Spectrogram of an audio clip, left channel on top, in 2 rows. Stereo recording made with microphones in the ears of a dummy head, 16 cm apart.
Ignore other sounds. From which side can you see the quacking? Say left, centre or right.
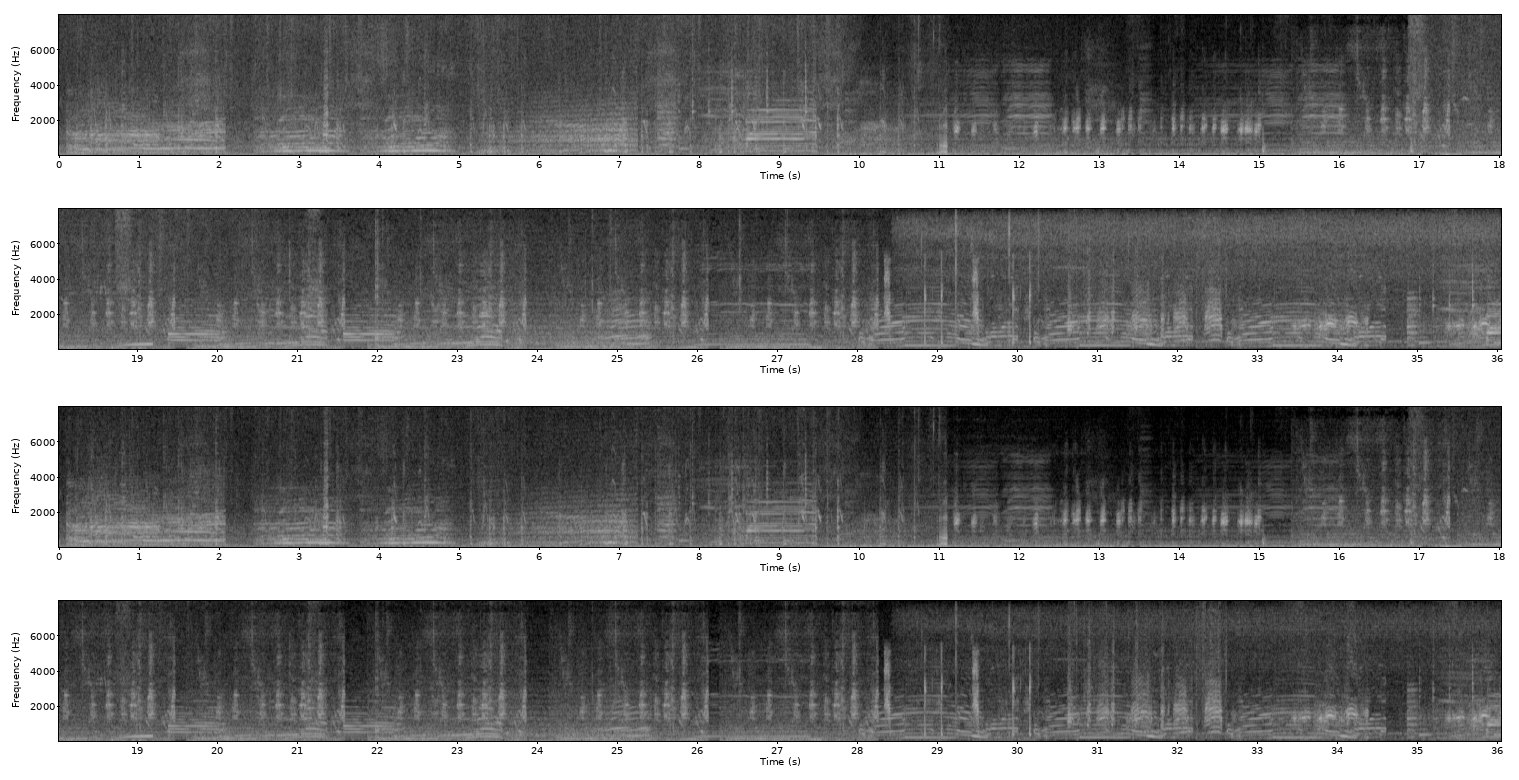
centre.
